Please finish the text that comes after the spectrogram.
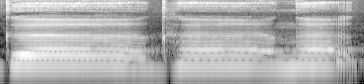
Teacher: जब ग, घ, ङ का उच्चारण करते हैं तब स्वर तंत्रियों में कंपन ज़्यादा होता है। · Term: सघोष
